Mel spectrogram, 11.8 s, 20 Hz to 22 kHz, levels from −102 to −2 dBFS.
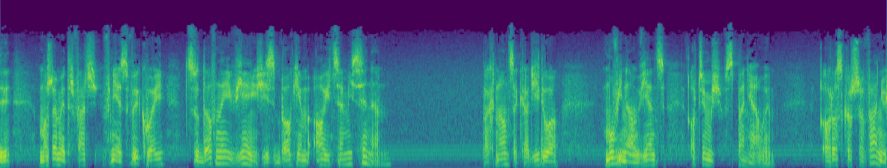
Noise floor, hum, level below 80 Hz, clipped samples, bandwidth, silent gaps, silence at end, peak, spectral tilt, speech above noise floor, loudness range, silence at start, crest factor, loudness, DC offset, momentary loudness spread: -43 dBFS; none; -62 dBFS; under 0.1%; 12 kHz; none; 0 s; -2 dBFS; -2.5 dB/octave; 25 dB; 4 LU; 0 s; 16 dB; -16 LUFS; under 0.1%; 11 LU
